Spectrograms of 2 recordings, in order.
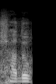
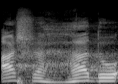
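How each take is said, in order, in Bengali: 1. শব্দে সাধারণ s ধ্বনি আছে, h নেই। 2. শব্দে sh ধ্বনি আছে, তার পরে h।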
